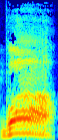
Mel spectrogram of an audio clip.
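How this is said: The name is squeezed into one long syllable. This is how people living in the city say it. "It's just one long syllable"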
